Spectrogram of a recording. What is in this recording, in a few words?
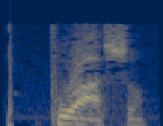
"puaso", Venetian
